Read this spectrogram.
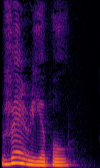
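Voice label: "variable", British English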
